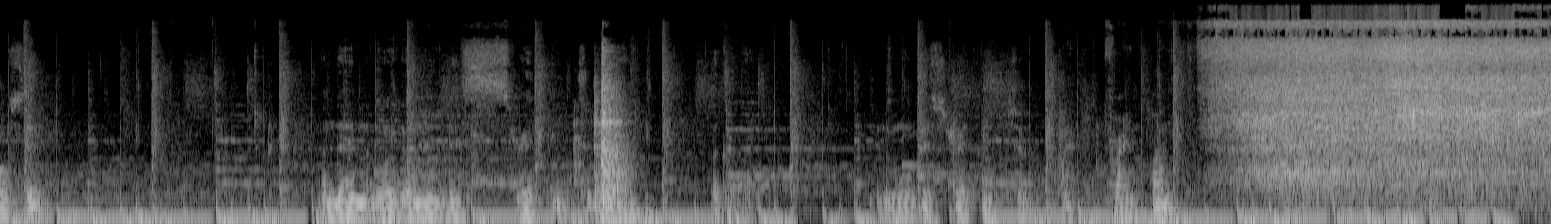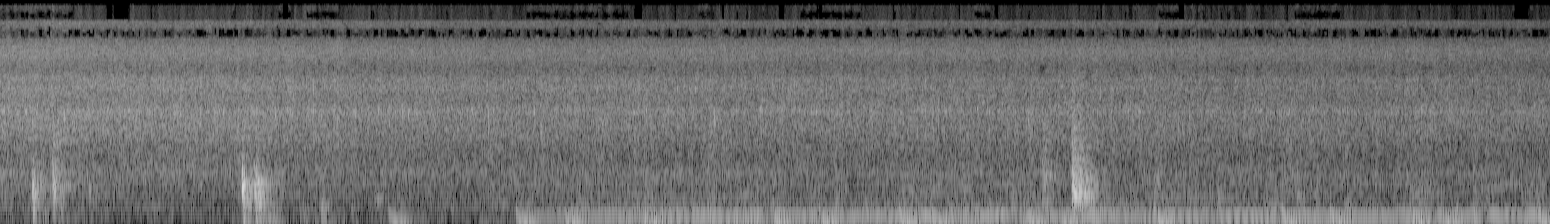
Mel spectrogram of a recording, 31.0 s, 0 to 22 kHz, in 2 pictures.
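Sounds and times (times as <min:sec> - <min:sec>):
meat sizzling in a frying pan: 0:12.0 - 0:31.0.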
